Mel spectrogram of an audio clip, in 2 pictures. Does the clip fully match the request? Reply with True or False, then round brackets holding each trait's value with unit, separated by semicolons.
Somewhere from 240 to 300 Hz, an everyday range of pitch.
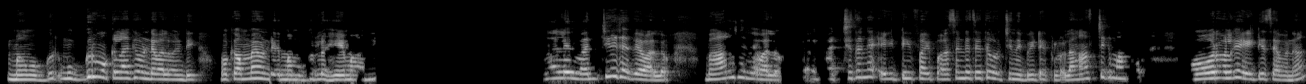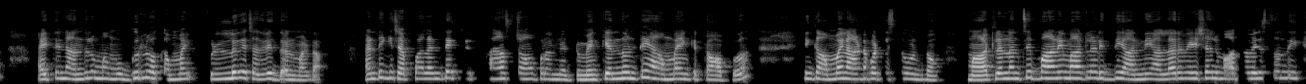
True (255 Hz; 3.2 semitones)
